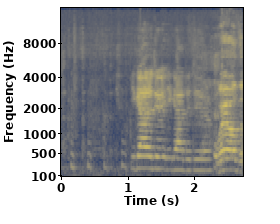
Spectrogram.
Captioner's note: laughter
